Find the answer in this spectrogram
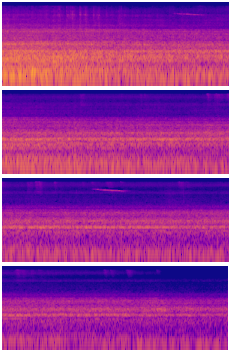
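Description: Tyne and Wear Metrocar electric train pulling away and running off into the distance, its wheel-and-motor running noise with a steady hum fading evenly as it recedes.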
